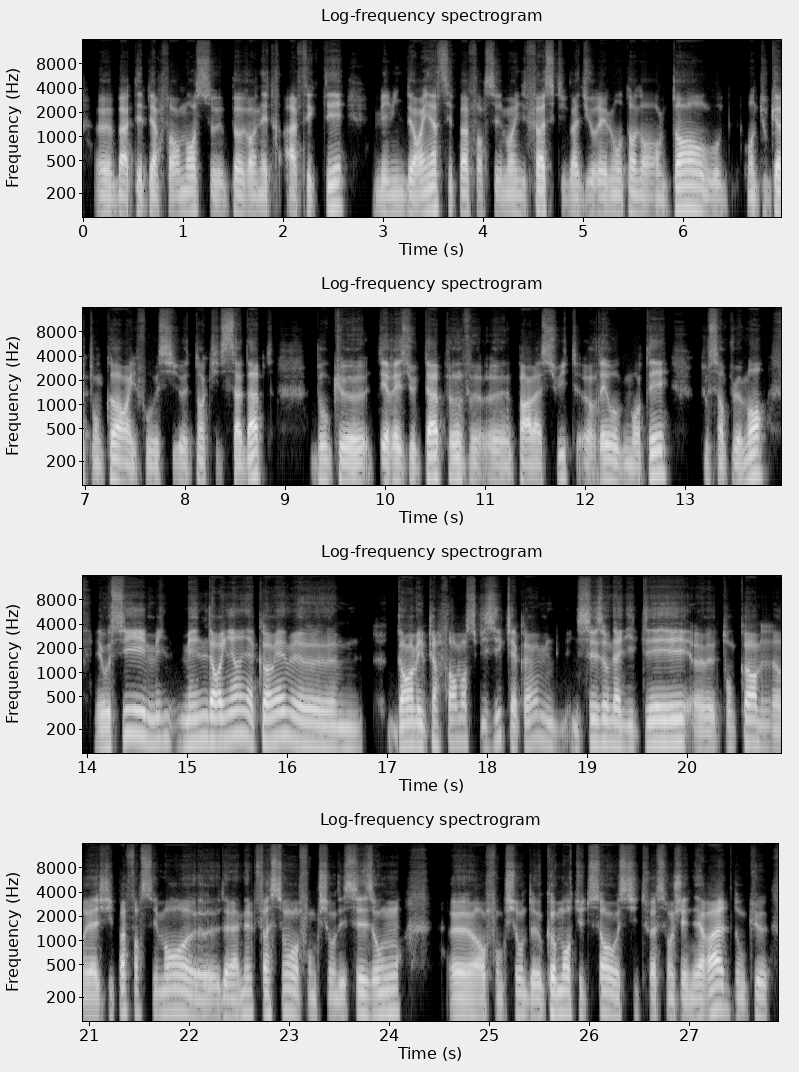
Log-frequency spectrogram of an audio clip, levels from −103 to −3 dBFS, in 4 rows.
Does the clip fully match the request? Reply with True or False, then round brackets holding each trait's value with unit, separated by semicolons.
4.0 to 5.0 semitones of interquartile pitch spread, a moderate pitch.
False (4.4 semitones; 105 Hz)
